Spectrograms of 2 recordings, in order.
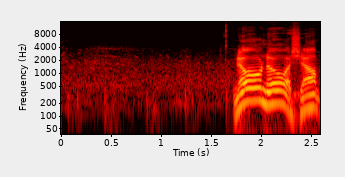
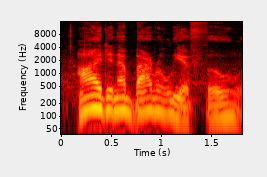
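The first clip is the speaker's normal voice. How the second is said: normal talking voice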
